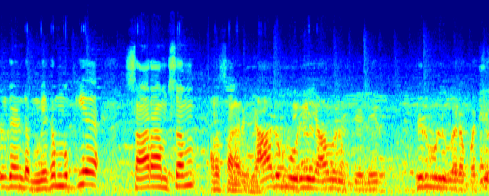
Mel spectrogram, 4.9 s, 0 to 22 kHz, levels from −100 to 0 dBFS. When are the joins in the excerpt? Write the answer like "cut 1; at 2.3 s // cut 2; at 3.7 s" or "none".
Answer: cut 1; at 2.1 s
